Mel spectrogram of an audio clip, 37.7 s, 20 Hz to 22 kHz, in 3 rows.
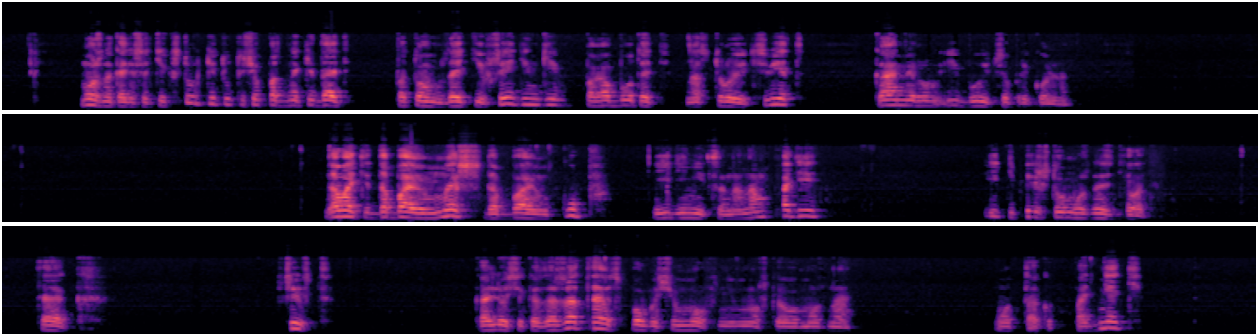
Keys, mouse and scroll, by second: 0.5-2.1 scroll down 2, 8.2-9.2 scroll down 1, 9.2 middle click, 9.2-9.9 scroll down 1.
